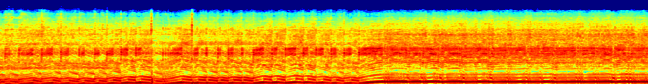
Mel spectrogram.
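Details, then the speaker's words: Garden tiller small engine tilling a patch: an uneven, labouring chug suddenly jumps in speed and settles into a steady, stronger run. Owner suspects something blocking a carburetor port shot out; cause unconfirmed. "I was running it for a bit, tilling up this little patch, and it seems like there's something in the carburetor maybe blocking one of the ports, and it just shot out, and all of a sudden this thing started running a whole lot better"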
